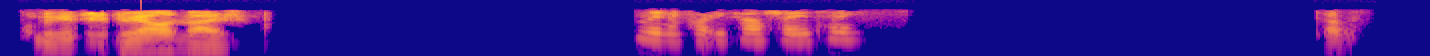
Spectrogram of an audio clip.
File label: Mesa PD Central Dispatch, scanner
